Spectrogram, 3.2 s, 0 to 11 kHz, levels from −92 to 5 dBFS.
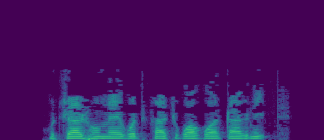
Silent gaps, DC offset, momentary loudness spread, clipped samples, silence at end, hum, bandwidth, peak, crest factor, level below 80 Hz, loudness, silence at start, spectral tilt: none; under 0.1%; 9 LU; under 0.1%; 0.6 s; none; 5 kHz; -12 dBFS; 18 dB; -52 dBFS; -29 LUFS; 0.5 s; -11 dB/octave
